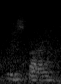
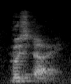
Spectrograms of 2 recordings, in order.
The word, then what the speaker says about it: Hustai: But how do you pronounce that, Ginger, so I don't screw up? What? Hustai. Hustai.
